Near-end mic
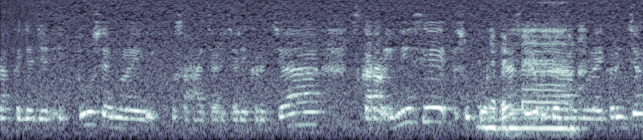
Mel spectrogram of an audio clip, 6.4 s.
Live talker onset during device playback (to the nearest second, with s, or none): 5 s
